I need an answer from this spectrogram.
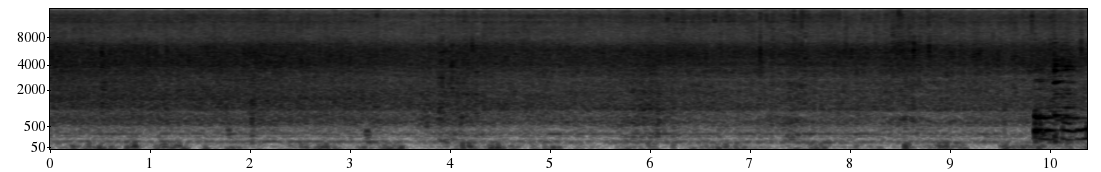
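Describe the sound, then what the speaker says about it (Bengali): Peas hit hot spiced oil in a pan and sizzle steadily while frying, a continuous close hiss with occasional stirring, ending in a sudden louder scrape near the end. "এখন এবার এই মটরগুলো মটর দিয়ে দেবো এর মধ্যে"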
